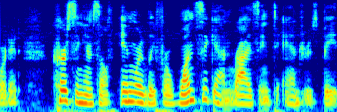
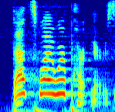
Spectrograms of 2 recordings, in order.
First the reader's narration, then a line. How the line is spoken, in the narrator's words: Andrew said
